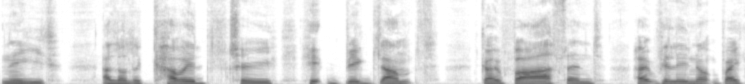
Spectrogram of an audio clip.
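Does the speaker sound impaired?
Yes: cerebral palsy; diagnosed at 12 months at Westmead Hospital, ski poles hard to place; at diagnosis told may never walk or talk.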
